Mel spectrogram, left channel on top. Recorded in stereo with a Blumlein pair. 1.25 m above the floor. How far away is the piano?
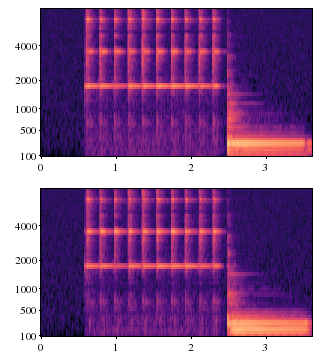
About 1.1 m.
